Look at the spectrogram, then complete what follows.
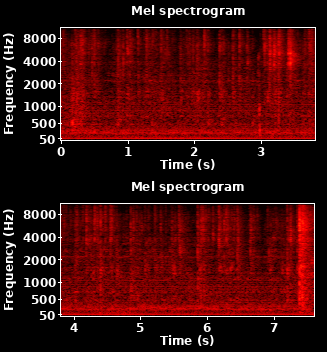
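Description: Fingers picking and tearing at the top of a cardboard Peeps marshmallow box: a run of faint small clicks and crackles, with a louder sharp crack near the end.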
